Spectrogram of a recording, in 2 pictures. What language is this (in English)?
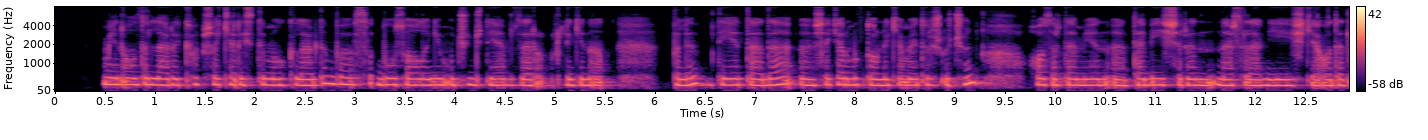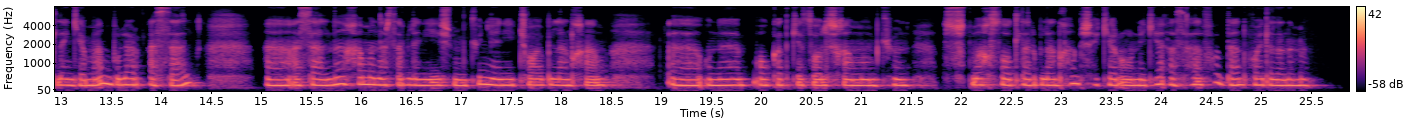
Uzbek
